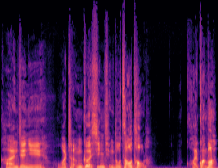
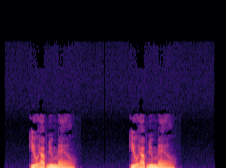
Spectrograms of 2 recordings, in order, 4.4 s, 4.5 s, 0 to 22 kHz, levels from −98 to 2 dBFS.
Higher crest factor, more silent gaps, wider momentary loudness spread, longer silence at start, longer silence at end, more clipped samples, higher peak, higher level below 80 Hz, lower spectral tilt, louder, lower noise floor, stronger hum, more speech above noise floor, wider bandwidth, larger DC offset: about the same, 20 dB vs 16 dB; neither; second, 10 LU vs 13 LU; second, 0.05 s vs 0.6 s; second, 0 s vs 1.05 s; neither; about the same, 0 dBFS vs 0 dBFS; first, -50 dBFS vs -74 dBFS; second, -4.5 dB/octave vs -9 dB/octave; second, -20 LUFS vs -13 LUFS; second, -56 dBFS vs -70 dBFS; neither; second, 37 dB vs 58 dB; first, over 20 kHz vs 6.6 kHz; neither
